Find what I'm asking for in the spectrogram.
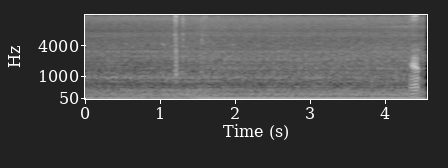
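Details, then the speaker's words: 1996 Mazda Miata warming up at idle: soft clunk as the AC compressor kicks on and the low drone deepens and settles under load, then idle stabilizes; normal compressor clutch engagement. "i don't really know if this is going to be a good demonstration of the ac but oh let's see if you can at least hear the compressor kick on"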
